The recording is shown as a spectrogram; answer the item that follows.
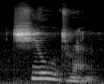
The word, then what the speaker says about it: children: N дає звук н children Sun Men Зверніть увагу на слово children діти літера C разом з літерою H дають звук ч дуже часто в англійській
